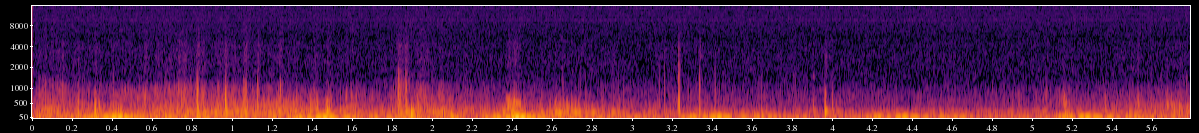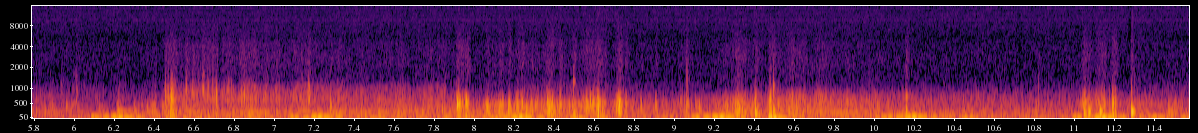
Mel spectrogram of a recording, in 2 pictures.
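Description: Irregular low gurgles and rumbles from the belly, heard without pressing on it; ordinary bowel sounds.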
